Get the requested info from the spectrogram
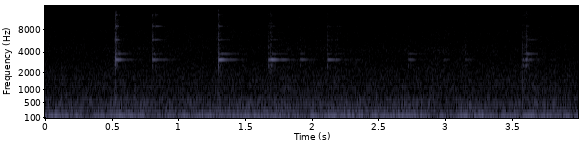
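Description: A small stemmed drinking glass tapped with a finger about eight times: faint short clinks whose ping dies almost at once instead of ringing on. The glass is not ringing at all, which marks it as ordinary glass rather than lead crystal.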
